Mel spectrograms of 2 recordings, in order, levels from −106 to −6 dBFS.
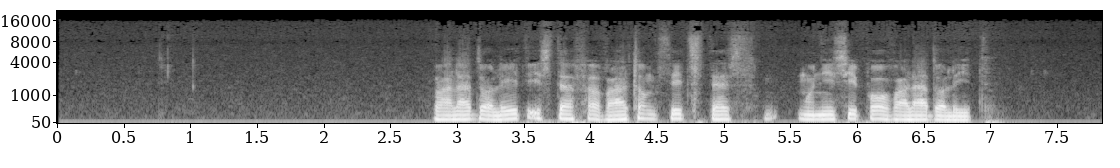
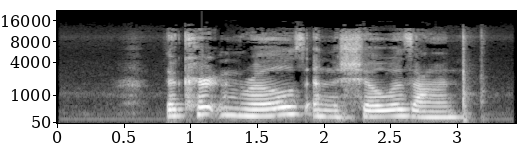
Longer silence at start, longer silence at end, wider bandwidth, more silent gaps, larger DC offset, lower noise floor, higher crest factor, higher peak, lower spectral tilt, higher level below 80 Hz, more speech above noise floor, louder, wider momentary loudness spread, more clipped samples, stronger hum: first, 2.85 s vs 0.85 s; first, 0.7 s vs 0.35 s; second, 11 kHz vs 13 kHz; neither; neither; second, -46 dBFS vs -52 dBFS; about the same, 16 dB vs 14 dB; about the same, -2 dBFS vs 0 dBFS; first, -7.5 dB/octave vs -4 dB/octave; first, -36 dBFS vs -58 dBFS; second, 32 dB vs 38 dB; about the same, -15 LUFS vs -14 LUFS; about the same, 8 LU vs 8 LU; neither; neither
